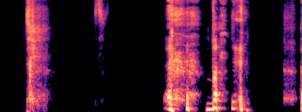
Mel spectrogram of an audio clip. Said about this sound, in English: all I hear is you just like unintelligible screaming on my because I'm coughing my fucking lungs out. It just sounds insane. It sounds like someone is literally throttling you right now.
